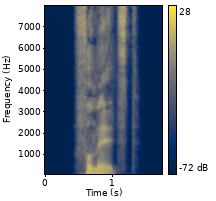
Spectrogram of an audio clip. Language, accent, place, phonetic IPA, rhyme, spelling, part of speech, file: German, Germany, Berlin, [ˈfʊml̩st], -ʊml̩st, fummelst, verb, De-fummelst.ogg
- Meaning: second-person singular present of fummeln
